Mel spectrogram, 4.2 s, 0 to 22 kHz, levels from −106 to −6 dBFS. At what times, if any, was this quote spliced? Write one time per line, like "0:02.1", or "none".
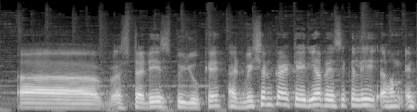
0:02.2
